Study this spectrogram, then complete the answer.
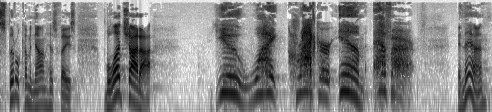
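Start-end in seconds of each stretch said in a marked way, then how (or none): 4.3-8.3 high stretched mock scream; screaming man. Pastor imitating a man screaming at him, high and stretched. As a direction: ham up a deranged man's yell. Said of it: "he screams at the top of his lungs".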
